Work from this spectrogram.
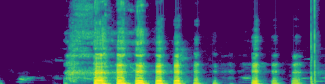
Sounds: Laughter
